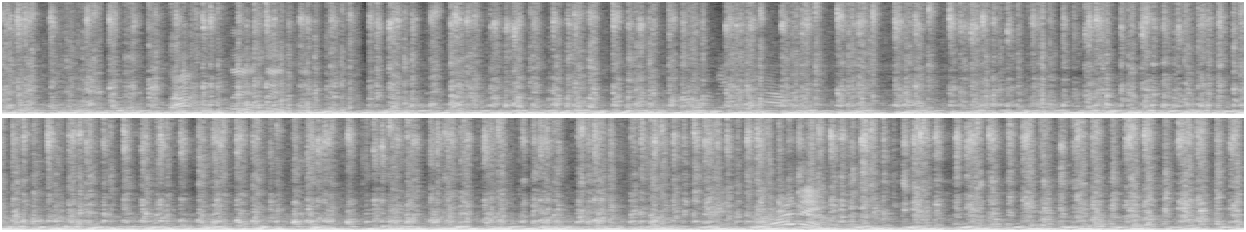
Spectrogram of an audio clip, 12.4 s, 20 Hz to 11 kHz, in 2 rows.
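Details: Truck after injector install, first start: loud raw V8 rumble with a choppy uneven pulse and no muffling, running with no exhaust fitted; owner says it sounded good but needs an exhaust.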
